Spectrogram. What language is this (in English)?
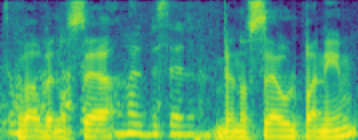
Hebrew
